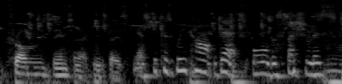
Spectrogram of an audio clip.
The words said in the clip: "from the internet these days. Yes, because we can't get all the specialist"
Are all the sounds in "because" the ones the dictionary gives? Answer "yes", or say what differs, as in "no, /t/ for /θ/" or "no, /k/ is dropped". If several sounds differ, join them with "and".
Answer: yes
